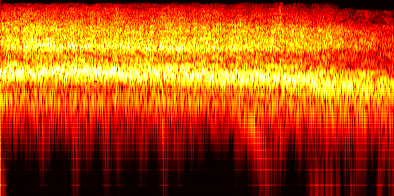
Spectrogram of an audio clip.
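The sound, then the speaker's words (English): A large crowd of US Navy sailors, the men of the USS Prairie State, cheers and yells at a Vox Pop show in a loud, sustained roar that holds steady for about four seconds, a dense wash of many voices with no single speaker standing out. “And here's a cheer from the men of the USS Prairie State.”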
